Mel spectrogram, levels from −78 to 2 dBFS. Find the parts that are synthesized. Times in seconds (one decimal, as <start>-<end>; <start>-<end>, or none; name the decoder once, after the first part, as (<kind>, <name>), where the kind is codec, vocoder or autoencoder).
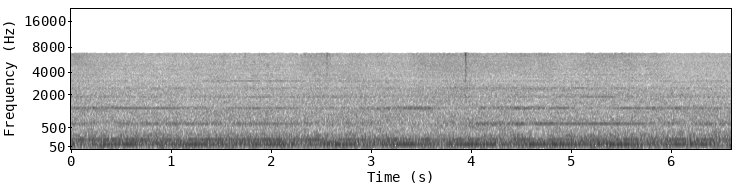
0.0-0.5 (autoencoder, DAC-VAE); 1.1-1.6; 2.3-4.8; 5.8-6.6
